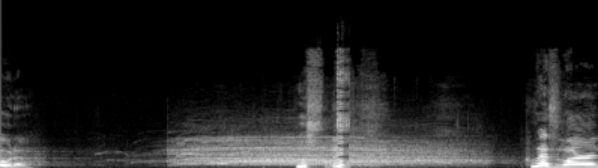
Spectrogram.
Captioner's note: audience cheers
